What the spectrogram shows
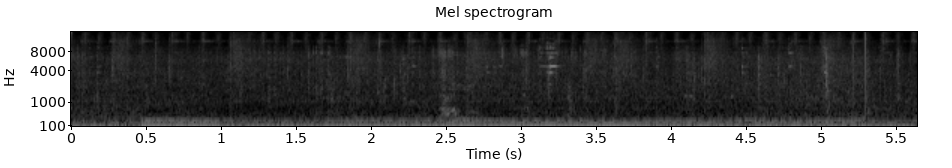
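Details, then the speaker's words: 1996 Chevrolet C1500 Suburban V8 after new crank angle sensor and coil: deep, even rumble pulling away with no stumbles or cut-outs; running smoothly, though owner worries about exhaust condensation when cold. "think it is sounding definitely sounding better but it's just that condensation at the exhaust that worries me when it's cold"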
